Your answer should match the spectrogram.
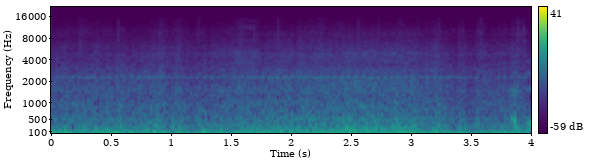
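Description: Steady rumble of strong wind buffeting the microphone over the running engine and tyres of a Hero scooter cruising on a highway at about 60–70 km/h, with a faint steady whine.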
